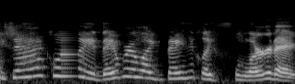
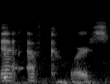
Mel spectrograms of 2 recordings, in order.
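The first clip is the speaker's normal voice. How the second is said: mock whispered, breathy, deflated, disappointed; 7 semitones lower, 13 dB quieter than usual. Retelling a tv scene, a man's reply to her: acting a disappointed reply. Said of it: "looks at her like, totally, like, disappointed".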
